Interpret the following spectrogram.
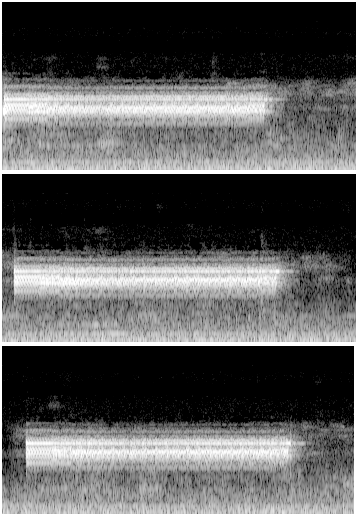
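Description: Emergency Alert System SAME header: three bursts of digital data tones, each about two and a half seconds long with about a second between them, encoding a Required Weekly Test for the listed counties.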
